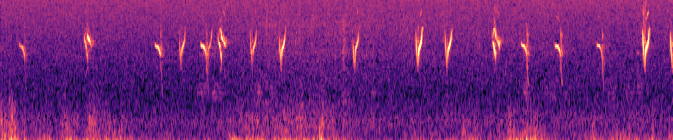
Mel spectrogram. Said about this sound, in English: And flying right over. So. Couple of crossbills here right down low.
